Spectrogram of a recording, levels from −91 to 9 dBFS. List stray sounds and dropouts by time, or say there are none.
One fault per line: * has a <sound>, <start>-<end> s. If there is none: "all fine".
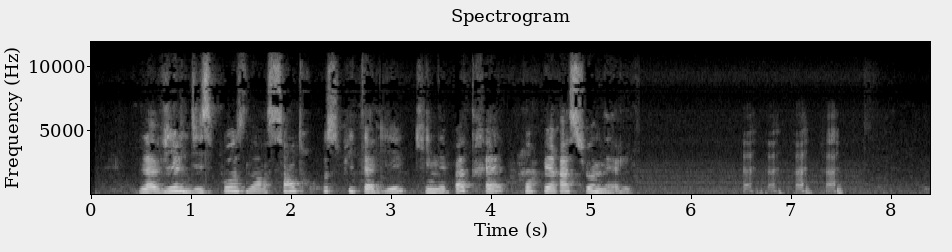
* has a laugh, 6.5-7.6 s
